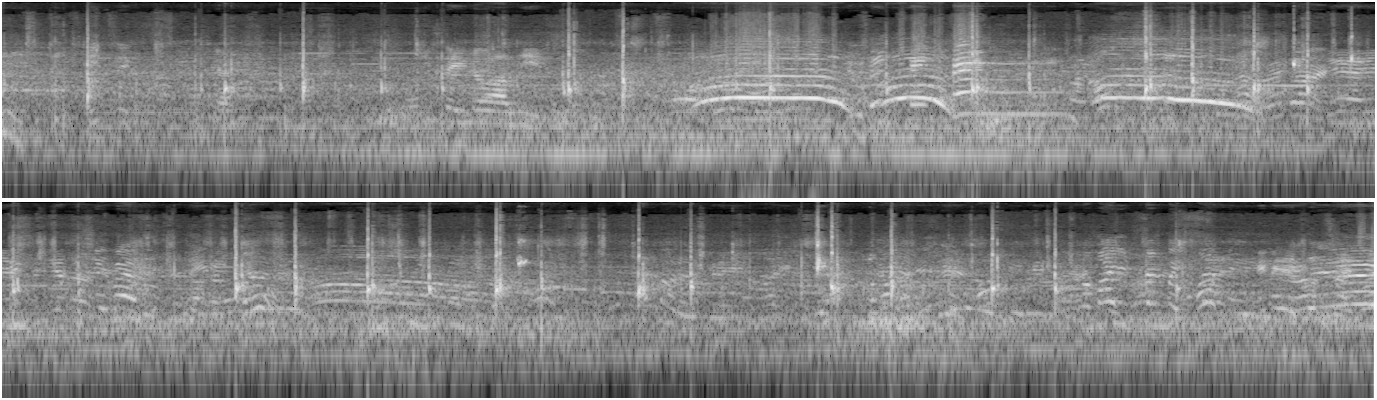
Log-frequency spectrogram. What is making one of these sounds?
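A rubber ball smacks sharply against a wall and hands, again and again.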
